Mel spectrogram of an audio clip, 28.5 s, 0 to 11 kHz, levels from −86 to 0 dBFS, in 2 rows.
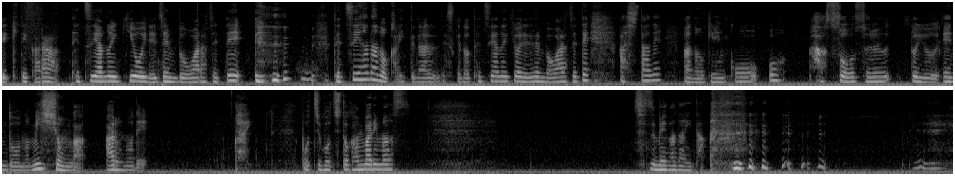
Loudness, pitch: -39 LUFS, 160 Hz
